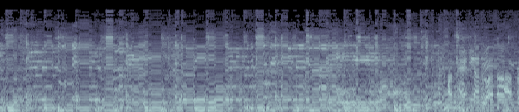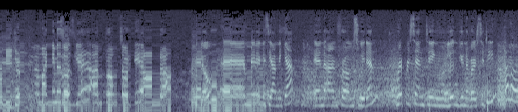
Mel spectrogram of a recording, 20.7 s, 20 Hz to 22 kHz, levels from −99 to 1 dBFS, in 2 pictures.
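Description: From 0.01 s to 15.69 s the audio has robotic sound from repeated short buffers: a rigid, metallic buzz fixed at 93.8 Hz that follows the sound's contour only loosely. The likely cause is new audio arriving too seldom, so the playback path loops a fragment of about 10.7 ms, one period of that buzz, to fill the gaps. Most of that stretch, roughly two thirds or more, is repeated material, with the real audio in those gaps skipped.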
